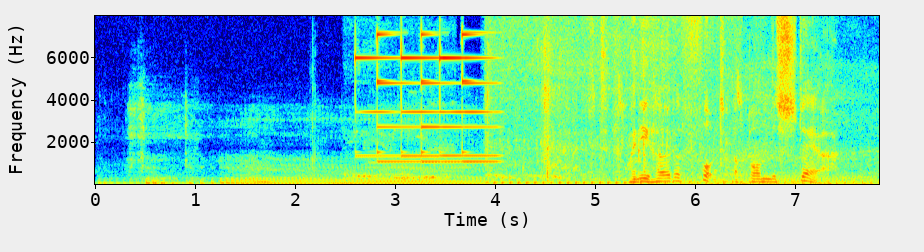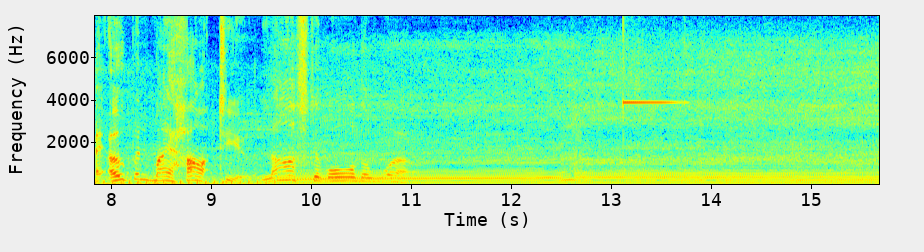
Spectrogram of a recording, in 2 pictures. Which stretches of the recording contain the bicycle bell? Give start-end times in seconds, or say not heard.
2.1-4.1, 12.6-13.8.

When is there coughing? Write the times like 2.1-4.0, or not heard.
not heard.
